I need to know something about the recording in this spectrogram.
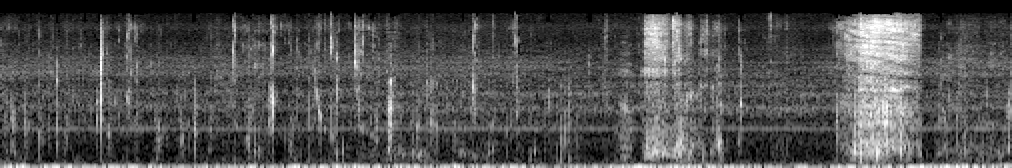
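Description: A young woman chews soft, saucy food close to a microphone.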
